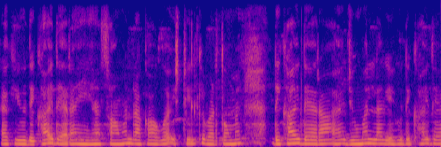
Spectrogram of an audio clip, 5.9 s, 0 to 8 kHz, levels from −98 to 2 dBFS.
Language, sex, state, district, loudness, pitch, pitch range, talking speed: Hindi, female, Uttar Pradesh, Ghazipur, -34 LUFS, 205 Hz, 195-210 Hz, 235 wpm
